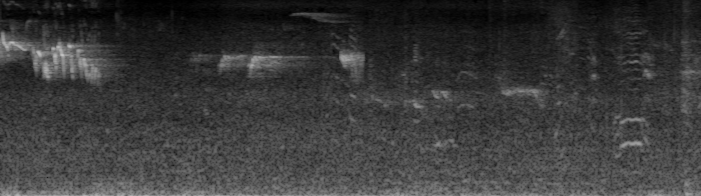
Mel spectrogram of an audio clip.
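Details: Gulls squabbling over food give a burst of shrill squealing at the start, then drawn-out whining notes that fade into scattered faint calls over low rumble.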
